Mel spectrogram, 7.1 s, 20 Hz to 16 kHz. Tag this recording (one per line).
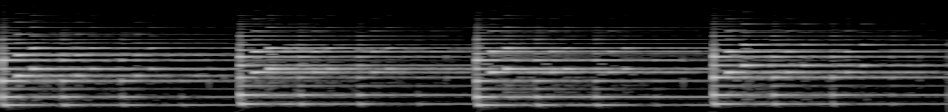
135-BPM
Dance
EDM
Electric
Harp
Loop
Synth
